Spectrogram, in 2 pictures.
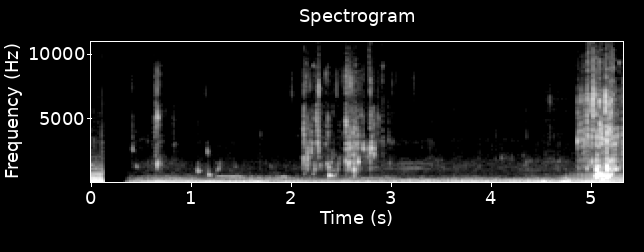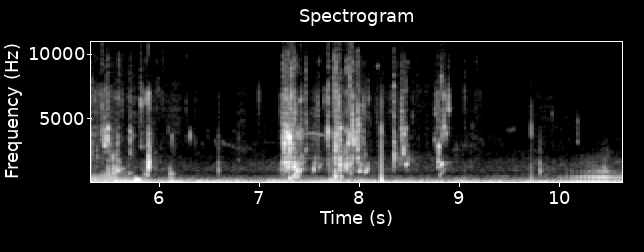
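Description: A hooked palometa splashing at the water surface in a few short bursts, over a low steady rumble.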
